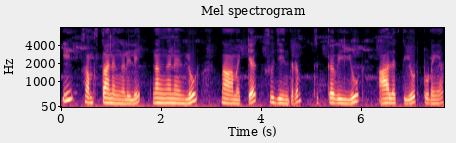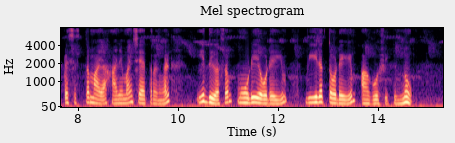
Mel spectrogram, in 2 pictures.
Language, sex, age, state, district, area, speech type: Malayalam, female, 18-30, Kerala, Ernakulam, rural, read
